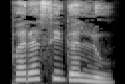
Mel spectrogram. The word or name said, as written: ಪರುಸಗಲ್ಲು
